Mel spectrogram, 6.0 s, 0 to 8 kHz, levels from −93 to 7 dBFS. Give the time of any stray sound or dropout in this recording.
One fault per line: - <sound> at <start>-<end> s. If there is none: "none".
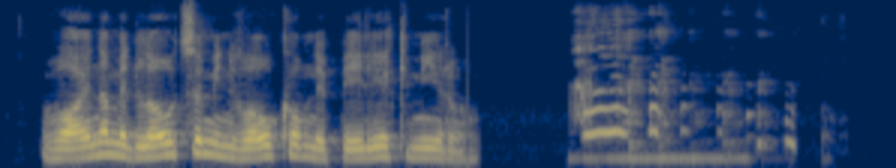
- laugh at 3.8-5.3 s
